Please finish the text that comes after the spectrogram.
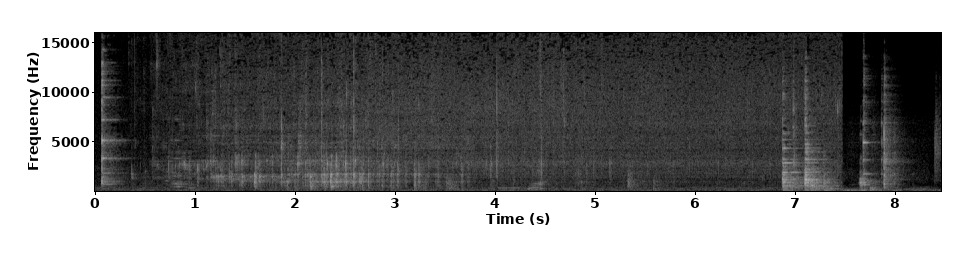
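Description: Garlic fries in hot oil in a pan, a steady soft sizzle with a louder burst of crackling near the end, mixed with faint clinks of a utensil stirring.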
